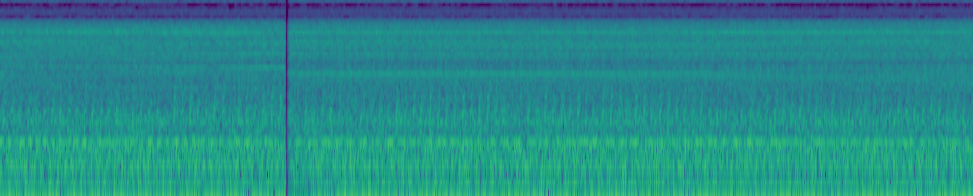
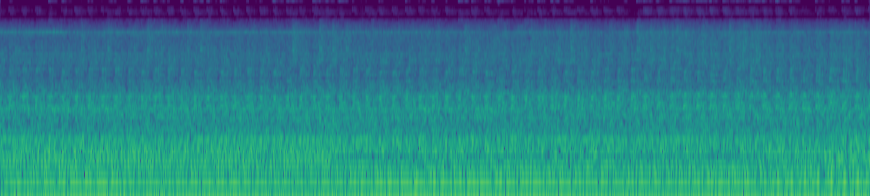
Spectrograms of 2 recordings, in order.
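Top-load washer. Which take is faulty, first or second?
second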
